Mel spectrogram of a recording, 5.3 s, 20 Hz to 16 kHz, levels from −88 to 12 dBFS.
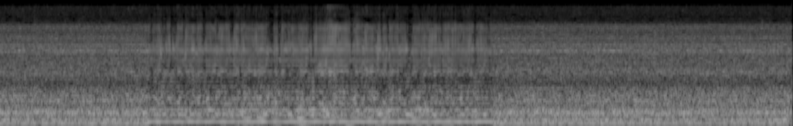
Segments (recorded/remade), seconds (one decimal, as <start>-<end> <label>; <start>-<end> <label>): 0.0-1.0 recorded; 1.0-3.3 remade; 3.3-5.3 recorded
